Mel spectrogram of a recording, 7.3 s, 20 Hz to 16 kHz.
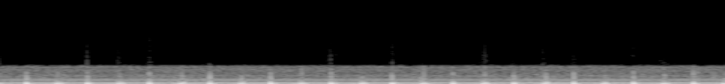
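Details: Own heartbeat recorded after eating, with sound quality enhanced: regular, fairly quick heartbeat at about 98 beats a minute, deep thuds over a steady low hum; heart sounds.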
